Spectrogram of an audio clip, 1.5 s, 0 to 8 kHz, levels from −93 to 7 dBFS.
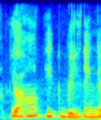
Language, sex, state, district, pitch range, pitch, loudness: Hindi, female, Jharkhand, Ranchi, 225-275 Hz, 265 Hz, -14 LUFS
